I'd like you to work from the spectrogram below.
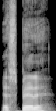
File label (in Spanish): "espere", spanish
